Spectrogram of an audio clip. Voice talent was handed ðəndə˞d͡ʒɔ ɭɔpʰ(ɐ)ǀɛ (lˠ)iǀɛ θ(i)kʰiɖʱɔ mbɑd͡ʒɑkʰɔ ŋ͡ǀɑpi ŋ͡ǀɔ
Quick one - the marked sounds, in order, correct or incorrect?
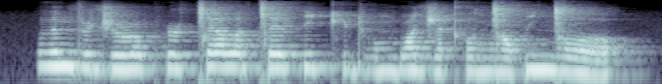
incorrect, correct, correct

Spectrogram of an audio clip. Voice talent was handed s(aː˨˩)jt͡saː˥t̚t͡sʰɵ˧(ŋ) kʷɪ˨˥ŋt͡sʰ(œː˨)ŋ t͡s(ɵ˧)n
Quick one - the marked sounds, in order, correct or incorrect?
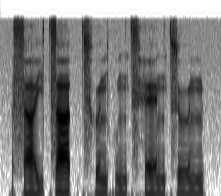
incorrect, incorrect, incorrect, correct

